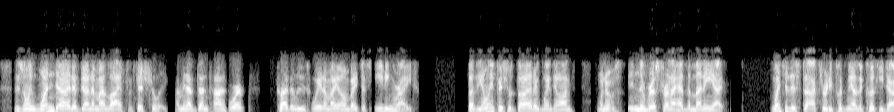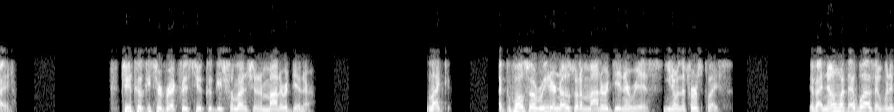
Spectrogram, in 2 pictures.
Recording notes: 100 Pounders Phone Meeting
